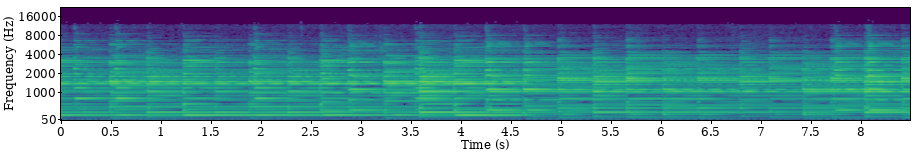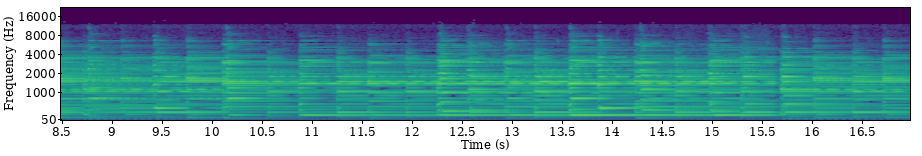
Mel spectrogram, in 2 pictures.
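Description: Solo piano music: a steady flow of single notes and chords, each struck and fading away.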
